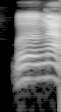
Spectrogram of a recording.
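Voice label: "bengap", Malay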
